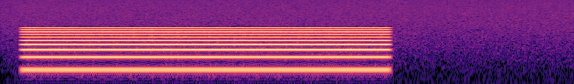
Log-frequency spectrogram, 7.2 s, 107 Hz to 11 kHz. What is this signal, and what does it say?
Ship horn signal, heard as a ship's horn, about 240 Hz. 1 long. At sea: a vessel nearing a blind bend, or under power and making way in fog.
